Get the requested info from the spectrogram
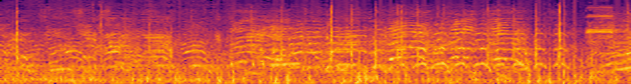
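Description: Sideline spectators yelling and cheering during a play, many high voices overlapping at once.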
